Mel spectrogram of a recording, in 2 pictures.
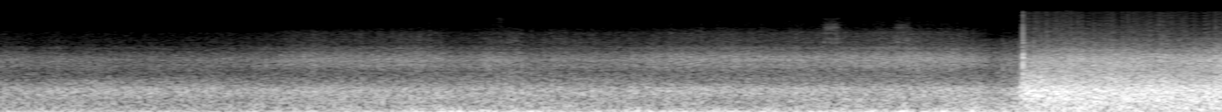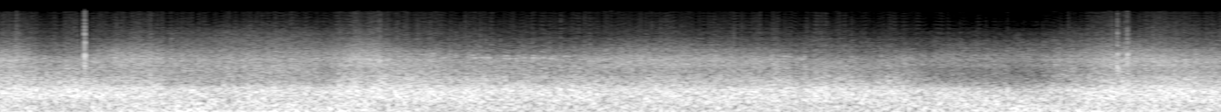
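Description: Wind rushing over the microphone of a camera held out in the airflow of a tandem paraglider in flight. About five seconds in it jumps suddenly much louder and stays that way.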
